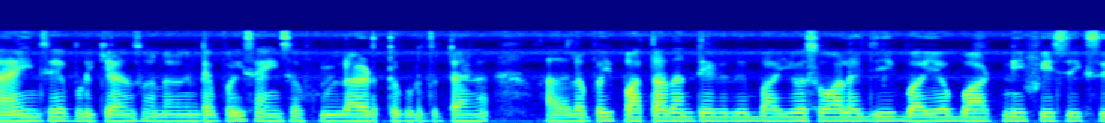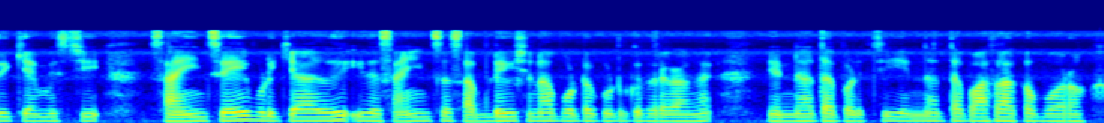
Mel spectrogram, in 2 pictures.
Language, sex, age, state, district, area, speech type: Tamil, male, 18-30, Tamil Nadu, Thanjavur, urban, spontaneous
